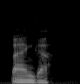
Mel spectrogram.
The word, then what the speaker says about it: Bangor: Banga.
